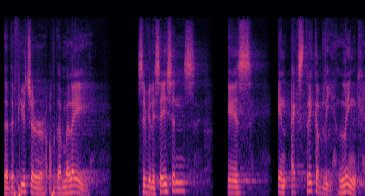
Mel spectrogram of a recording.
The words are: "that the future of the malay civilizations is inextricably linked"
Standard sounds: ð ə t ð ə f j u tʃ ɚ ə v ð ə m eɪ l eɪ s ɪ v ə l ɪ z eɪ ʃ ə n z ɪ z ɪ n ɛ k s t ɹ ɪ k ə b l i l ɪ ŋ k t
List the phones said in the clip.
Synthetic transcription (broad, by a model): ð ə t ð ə f j u tʃ ɚ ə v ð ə m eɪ l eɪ s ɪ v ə l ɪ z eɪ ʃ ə n s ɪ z ɪ n ɛ k s t ɹ ɪ k ə b l i l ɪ ŋ k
